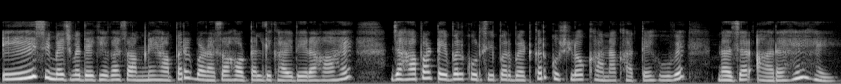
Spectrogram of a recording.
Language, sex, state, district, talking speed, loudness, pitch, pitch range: Hindi, female, Rajasthan, Jaipur, 215 wpm, -17 LUFS, 215 Hz, 195-245 Hz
